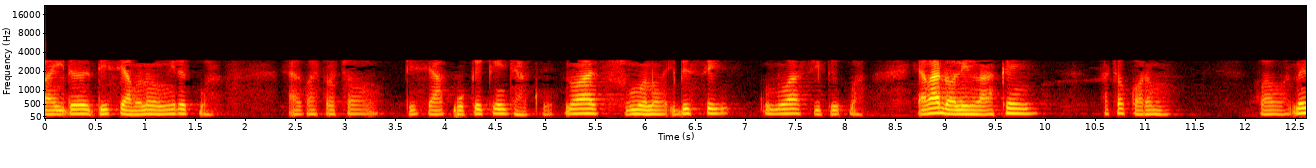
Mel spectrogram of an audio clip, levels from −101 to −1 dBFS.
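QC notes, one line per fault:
Throughout, likely MP3 compression: heavy damage, speech cut off at 3 kHz and watery as weak frequency lines flicker between frames, fitting a bitrate near 18 kbps.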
